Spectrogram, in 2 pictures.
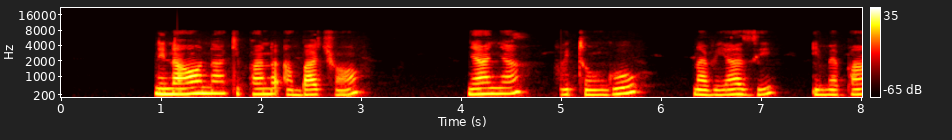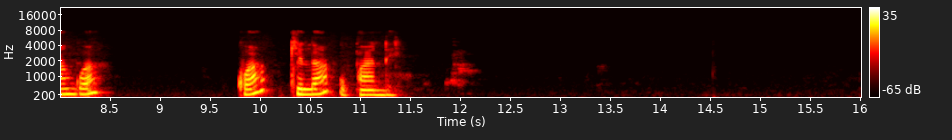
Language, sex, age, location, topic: Swahili, female, 25-35, Nakuru, finance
